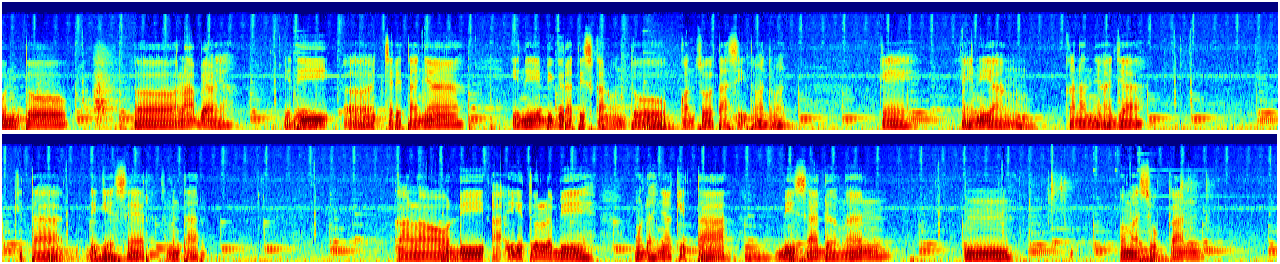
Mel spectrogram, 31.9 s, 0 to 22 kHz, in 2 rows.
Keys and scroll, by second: 9.5 ctrl+z, 18.0 ctrl+z, 29.2 ctrl+c, 30.8 ctrl+v, 31.0 Return.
